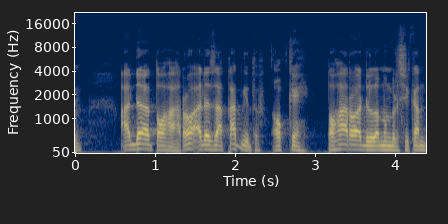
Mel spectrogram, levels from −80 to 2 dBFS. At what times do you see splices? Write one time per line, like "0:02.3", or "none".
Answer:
0:03.0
